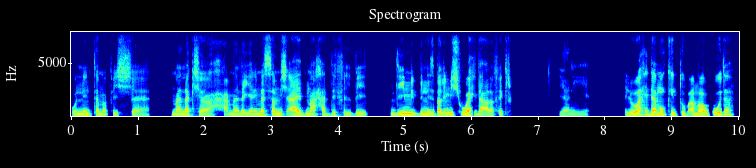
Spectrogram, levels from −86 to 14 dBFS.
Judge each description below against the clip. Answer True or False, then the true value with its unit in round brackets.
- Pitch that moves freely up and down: False (3.0 semitones)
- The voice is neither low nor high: False (125 Hz)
